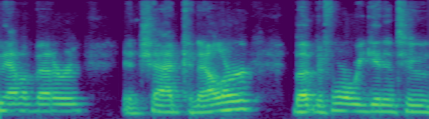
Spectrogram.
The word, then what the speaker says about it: Kneller: Kneller?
